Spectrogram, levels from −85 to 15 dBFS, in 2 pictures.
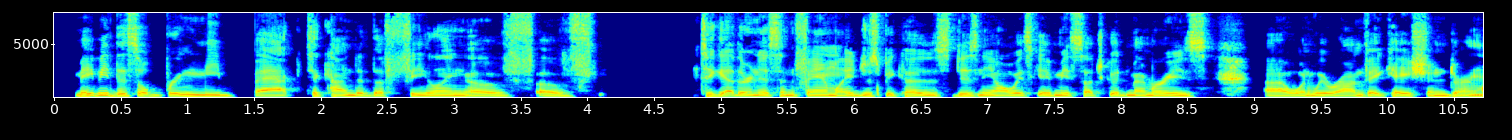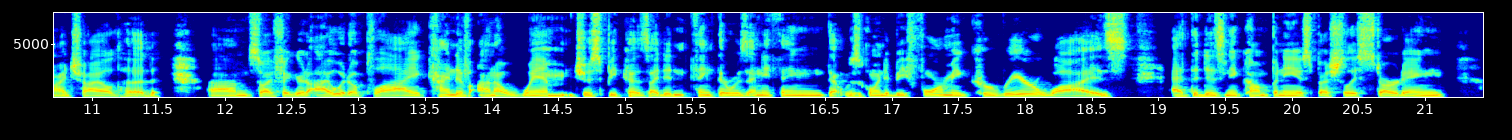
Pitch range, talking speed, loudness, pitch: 100-115 Hz, 195 wpm, -19 LUFS, 105 Hz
